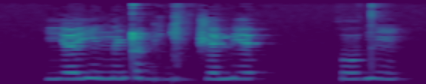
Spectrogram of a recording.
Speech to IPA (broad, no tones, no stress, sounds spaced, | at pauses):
j ɛ j ĩ n̪ ĩ ʈ ʌ bʲ e ɡʲ e d t͡ʃ ɛ mʲ ɛ | k o d̪ ĩ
